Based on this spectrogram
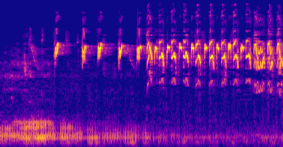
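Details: Spiderhunter singing energetically in the morning, used to lure small birds: a few spaced high chirps that speed into a rapid, even string of sharp notes, about four per second.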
